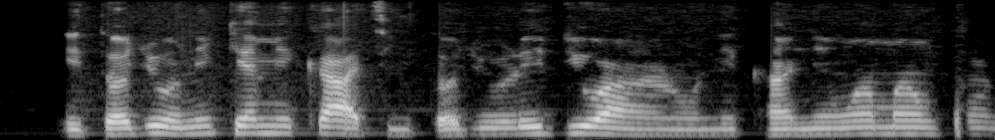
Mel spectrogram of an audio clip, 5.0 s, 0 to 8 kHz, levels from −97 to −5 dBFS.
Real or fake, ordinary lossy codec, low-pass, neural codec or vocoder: real; none; none; none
